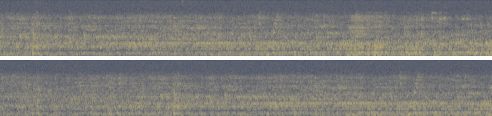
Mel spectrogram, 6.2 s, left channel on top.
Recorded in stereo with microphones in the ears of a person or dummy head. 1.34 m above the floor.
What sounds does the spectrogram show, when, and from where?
Only background noise.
